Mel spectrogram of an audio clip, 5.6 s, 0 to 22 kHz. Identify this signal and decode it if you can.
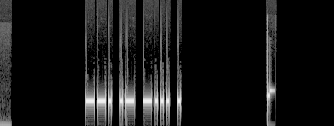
Morse code, heard as a keyed tone, about 25 wpm, 700 Hz. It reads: GABE
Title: USA Common Names - 25wpm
